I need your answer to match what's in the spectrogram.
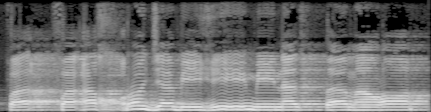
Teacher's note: Ma'aun, tanwin bertemu fa adalah ikhfa. ma'an fa akhraja, kha-nya terjelas di tenggorokan, fa akhraja bihi minas thamara, menggunakan huruf ta ya, minas di ujung lidah, bukan minas ya.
